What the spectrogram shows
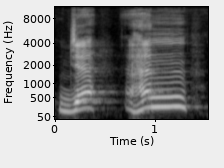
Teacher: удвоение буквы нун с назализацией в размере 2 огласовок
